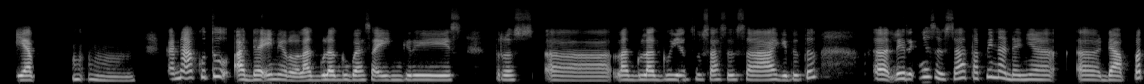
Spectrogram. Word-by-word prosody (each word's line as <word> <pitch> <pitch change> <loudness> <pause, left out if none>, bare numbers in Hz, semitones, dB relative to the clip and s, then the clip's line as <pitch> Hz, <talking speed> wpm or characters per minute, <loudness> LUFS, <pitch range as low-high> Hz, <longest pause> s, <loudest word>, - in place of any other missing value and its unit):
Yap! 205 0 +4 0.4
Mhm. 190 -6 -7 0.3
Karena 255 +4 -1
aku 320 +1 -7
tuh 370 -1 +2 0.2
ada 220 -1 +2
ini 230 0 0
loh, 185 - +1
lagu-lagu 210 +2 +3
bahasa 210 0 +1
Inggris, 205 +1 +2 0.4
terus, 215 -1 -2 0.3
eee, 185 -2 -3 0.2
lagu-lagu 215 0 +2
yang 210 0 -2
susah-susah 220 -1 0
gitu 205 +1 +1
tuh, 315 +3 -1 0.6
eee, 235 -1 +6
liriknya 270 +7 +1
susah 260 +3 0
tapi 280 +5 -4
nadanya, 225 -5 0 0.4
eee, 215 -1 -1
dapat, 205 +8 +1
215 Hz, 130 wpm, -24 LUFS, 205-230 Hz, 0.6 s, eee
